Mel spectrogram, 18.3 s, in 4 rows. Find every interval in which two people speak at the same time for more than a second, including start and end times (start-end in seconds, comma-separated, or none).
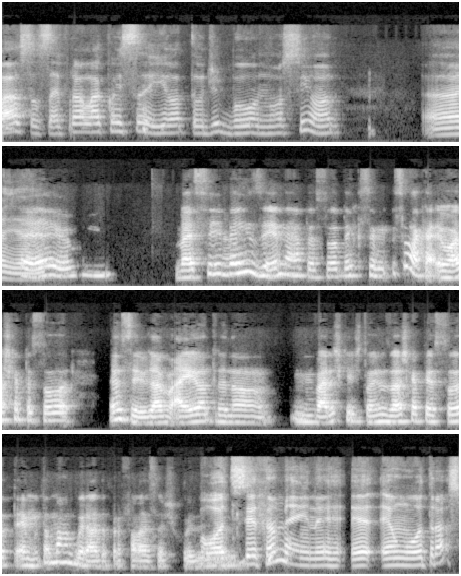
none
